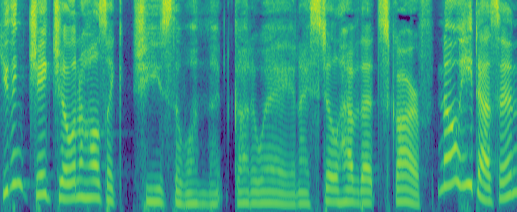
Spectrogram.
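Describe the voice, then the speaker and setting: In a dry, close recording with no echo, a woman talks at a moderate pace in an unremarkable speaking voice with lively intonation. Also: fairly low pitch for a woman. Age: 30s. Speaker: podcast co-host. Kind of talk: casual chat.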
